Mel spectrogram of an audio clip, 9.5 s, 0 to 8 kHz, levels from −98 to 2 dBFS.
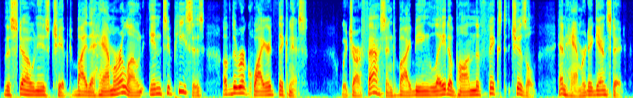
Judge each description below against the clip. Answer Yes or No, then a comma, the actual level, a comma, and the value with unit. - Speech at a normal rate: Yes, average, 175 wpm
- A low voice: Yes, low, 120 Hz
